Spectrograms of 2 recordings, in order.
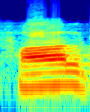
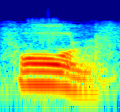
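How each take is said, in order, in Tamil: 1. இது தமிழ் பாணி திறந்த 'aa'. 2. இது வட்டமான ஆங்கில 'aw'. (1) "fall கிடையாது" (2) "இது fall"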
